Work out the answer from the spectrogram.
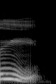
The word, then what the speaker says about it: ты: When we need to say "you want" it's ТЫ ХОЧЕШЬ /têê hhochesh/...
